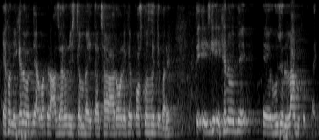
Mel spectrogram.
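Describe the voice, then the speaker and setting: Man, Quran recitation teacher, fairly high voice, slow syllable drills, dull lo-fi sound. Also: steady tone. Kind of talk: spelling-out tajweed lesson. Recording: dull lo-fi sound with long reverb.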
